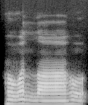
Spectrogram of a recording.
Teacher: اللہ سبحانہ و تعالیٰ کے نام سے پہلے یہاں فتح یعنی زبر ہے، تو یہاں لام کو تھوڑا پر یا موٹا پڑھا جائے گا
